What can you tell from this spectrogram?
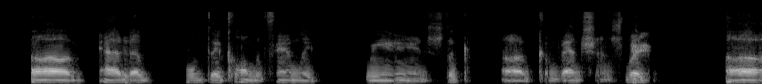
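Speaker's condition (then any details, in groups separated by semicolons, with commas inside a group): Laryngectomy; laryngectomy after throat cancer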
